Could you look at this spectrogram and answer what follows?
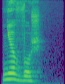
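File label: "ньӧввуж", Komi, female; audio dict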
